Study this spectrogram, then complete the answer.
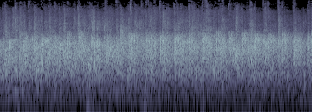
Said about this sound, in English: And since you didn't applaud for any of the first three groups, why don't you applaud for yourself right now?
